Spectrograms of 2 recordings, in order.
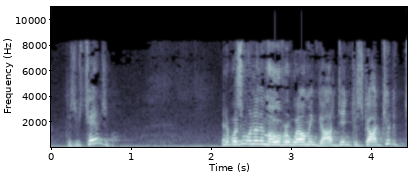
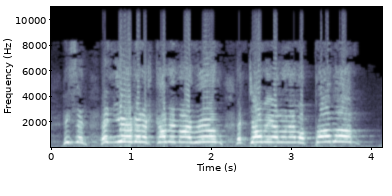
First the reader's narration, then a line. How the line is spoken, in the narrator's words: screaming at God like he's never screamed at a human being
